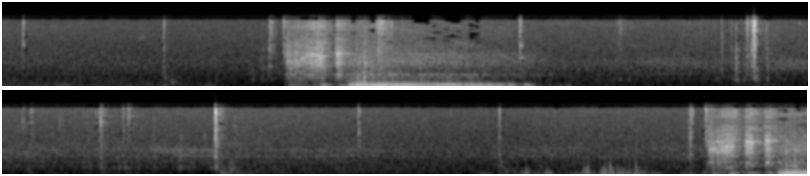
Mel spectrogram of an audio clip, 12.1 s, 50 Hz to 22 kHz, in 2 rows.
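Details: Honda Prelude 5th generation 2.0 that sometimes fails to start: two short bursts of normal starter cranking, a couple of seconds each; engine never fires, cause unknown.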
